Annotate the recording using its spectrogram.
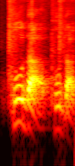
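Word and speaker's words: Buddha: 그렇게 합니다 부다 부다 요거 좀 세게 저기 액센트를 두서 부다 부다 우리처럼 다 붙다 붙다 그것은 아마 영어식 발음이라고 생각할 수 있는데 현재가 보면은 인도 같은데가 보면은 부다 부다 이렇게 얘기를 한다는 거 그걸 알아두시고 그래서 우리가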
